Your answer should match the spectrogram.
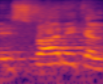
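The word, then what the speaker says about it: historical: Mostly जो Britishers हैं वो एन लगाते हैं। वो एच को प्रोनाउंस नहीं करते। हिस्टोरिकल बिल्डिंग कहते हैं।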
